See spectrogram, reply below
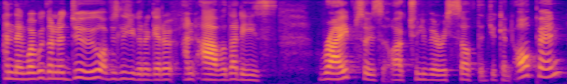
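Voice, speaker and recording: A woman's voice: mid-range voice, quick pace, a bit bright. A middle-aged woman from Colombia, a company founder, casually presenting a cooking recipe in a large open kitchen, chatty with many ums and restarts.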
